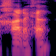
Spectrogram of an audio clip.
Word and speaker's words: Hanukkah: of Hanukkah yes which happy Hanukkah everybody or Hanukkah depending on how you pronounce it if you pronounce it with the H or the CH that was that was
